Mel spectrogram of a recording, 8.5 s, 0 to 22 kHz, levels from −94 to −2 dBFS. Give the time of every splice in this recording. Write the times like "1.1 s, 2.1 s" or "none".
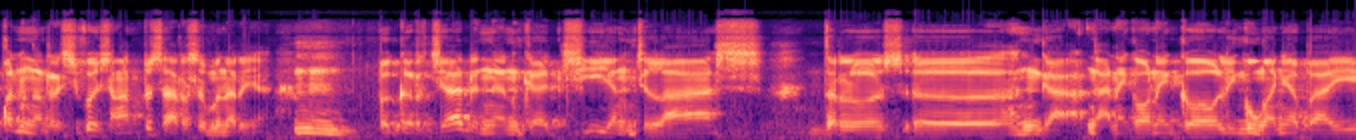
none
